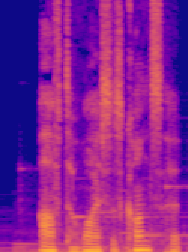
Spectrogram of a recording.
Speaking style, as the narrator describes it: Jean whispered

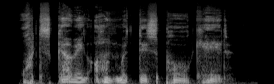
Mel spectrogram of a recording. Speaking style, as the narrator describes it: Torsten whispered

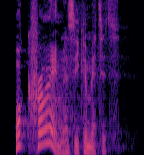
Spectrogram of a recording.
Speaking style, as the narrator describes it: asked Pilate

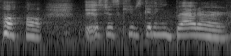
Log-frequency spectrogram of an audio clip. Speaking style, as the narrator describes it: Zink groans

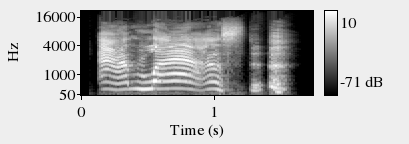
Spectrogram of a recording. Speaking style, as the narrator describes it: the little man yelled

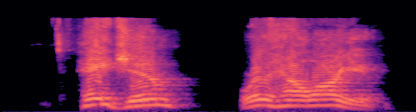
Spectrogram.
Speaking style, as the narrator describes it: he called out

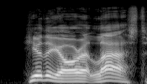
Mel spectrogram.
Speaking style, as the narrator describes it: she cried

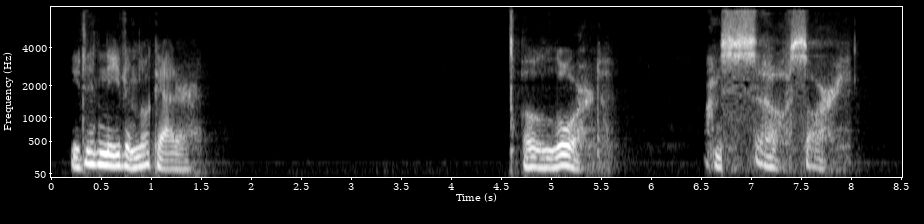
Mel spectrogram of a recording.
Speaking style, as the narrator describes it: he said it again, more gently

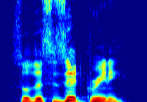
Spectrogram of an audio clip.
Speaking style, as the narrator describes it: he asked

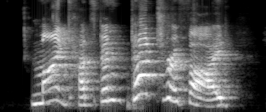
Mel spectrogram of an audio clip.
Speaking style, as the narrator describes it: he shrieked

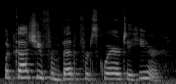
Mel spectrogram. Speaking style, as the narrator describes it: Ben sighed

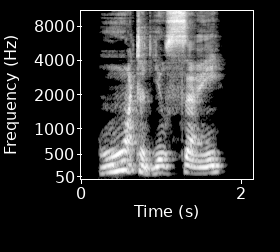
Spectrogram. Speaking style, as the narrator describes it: Ligger snarled

